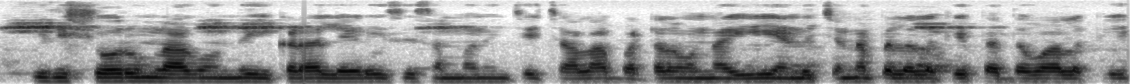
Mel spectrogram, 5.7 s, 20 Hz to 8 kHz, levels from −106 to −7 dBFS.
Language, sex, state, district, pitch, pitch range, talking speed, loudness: Telugu, male, Andhra Pradesh, Guntur, 125 Hz, 120-130 Hz, 190 wpm, -17 LUFS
